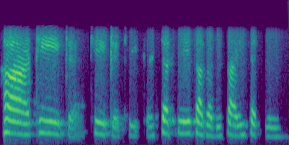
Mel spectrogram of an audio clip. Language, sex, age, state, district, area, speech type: Sindhi, female, 45-60, Maharashtra, Mumbai Suburban, urban, conversation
